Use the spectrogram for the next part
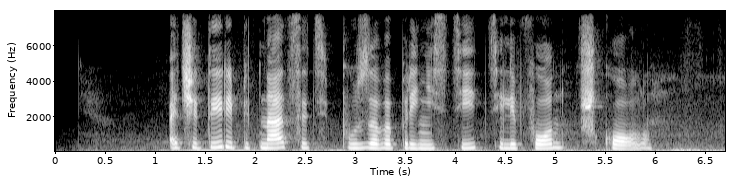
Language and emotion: Russian, neutral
